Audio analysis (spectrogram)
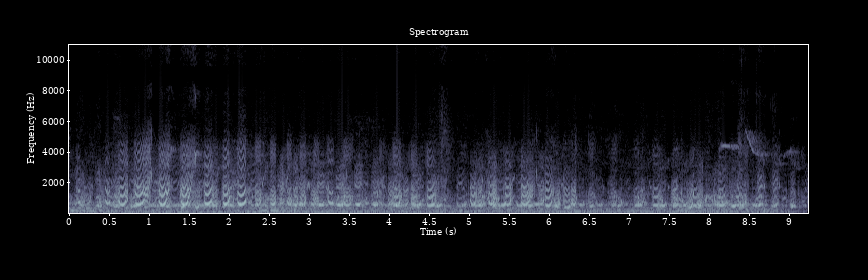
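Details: Guinea pig father meeting his babies for the first time, giving loud squeaks: a fast, uneven run of short harmonic squeaks and chirps, repeated several times a second for about nine seconds, with a thin rising whistle near the end.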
